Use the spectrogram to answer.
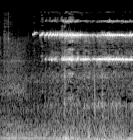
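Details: Sharp, steady high metallic squeal from the right rear wheel over low rolling noise: a drum brake shoe rubs the drum because its retainer has broken; fixed by replacing the brake shoe retainer.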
